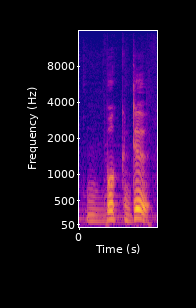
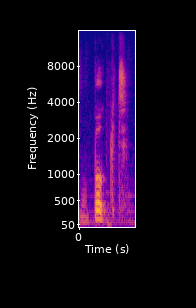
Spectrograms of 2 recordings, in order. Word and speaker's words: booked: to let you know the ed here is pronounced as tur it is not book do it is booked so let's say together booked into something else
